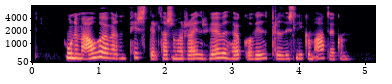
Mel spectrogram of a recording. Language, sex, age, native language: Icelandic, female, 20-29, Icelandic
